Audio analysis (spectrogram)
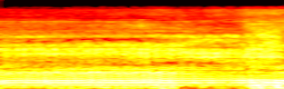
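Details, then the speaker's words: Hobao Pirate nitro RC two-stroke: buzzy, spitty, uneven note that sputters and won't clear on the rev, with no performance; high-speed needle set far too rich, to be leaned by turning it clockwise. "At the minute, it's very rich. That's why it's like spitty. That's why there's no performance."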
